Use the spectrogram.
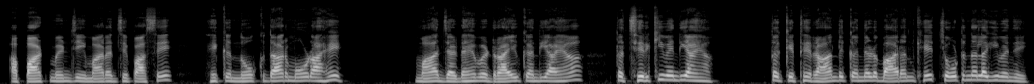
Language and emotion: Sindhi, fearful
